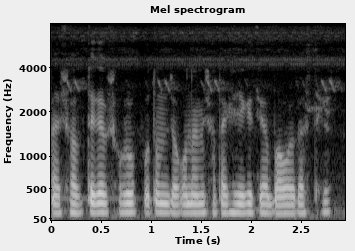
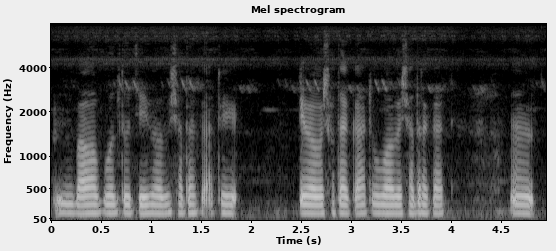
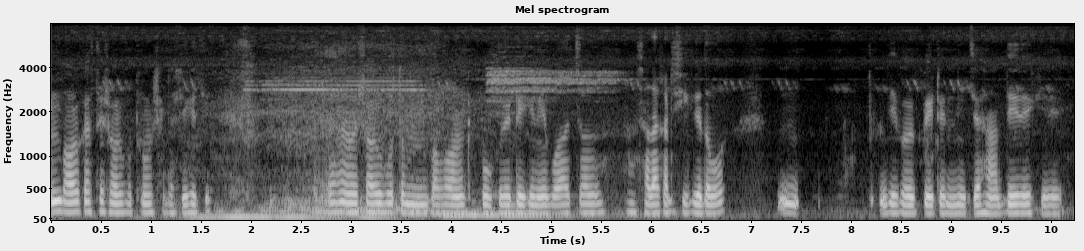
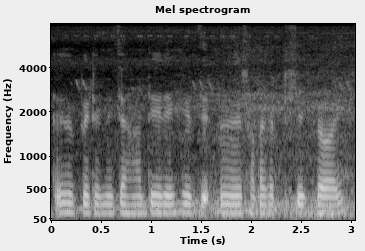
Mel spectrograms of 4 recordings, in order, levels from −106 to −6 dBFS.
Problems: constant background noise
